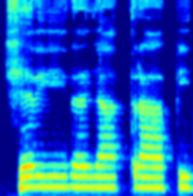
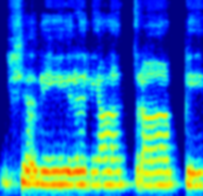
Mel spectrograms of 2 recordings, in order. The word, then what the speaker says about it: śarīra-yātrāpi: Mataji, śarīra-yātrāpi means when you pronounce all together, it becomes little challenging. śarīra-yātrāpi chate. śarīra-yātrāpi chate.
